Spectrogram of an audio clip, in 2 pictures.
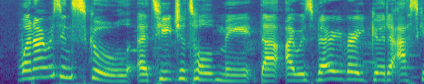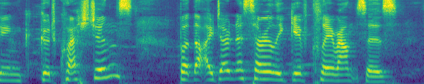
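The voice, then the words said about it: Hoarse voice. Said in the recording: “My voice is a bit hoarse from the glitter ball last night”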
